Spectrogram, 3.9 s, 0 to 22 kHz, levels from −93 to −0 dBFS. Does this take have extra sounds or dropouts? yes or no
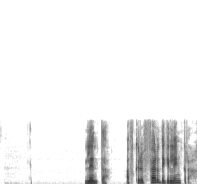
no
